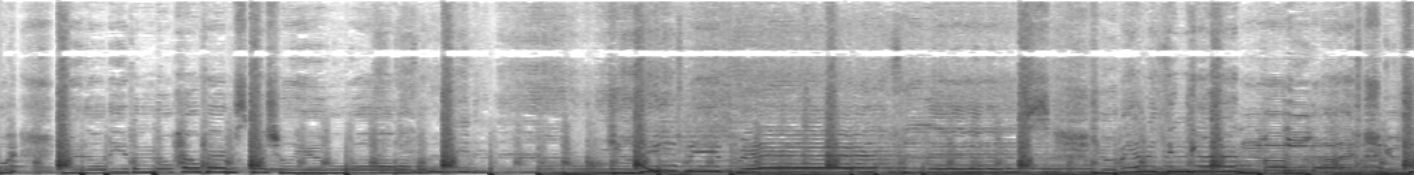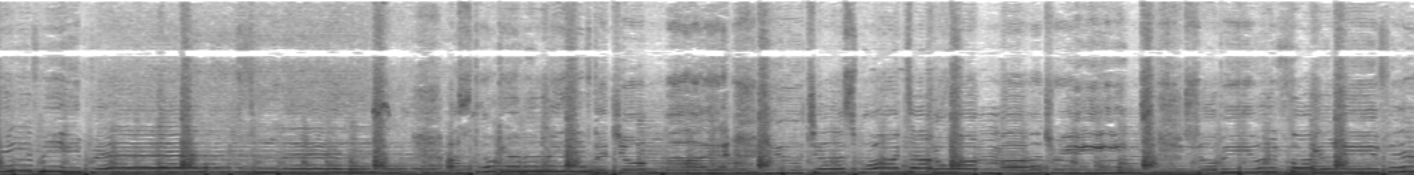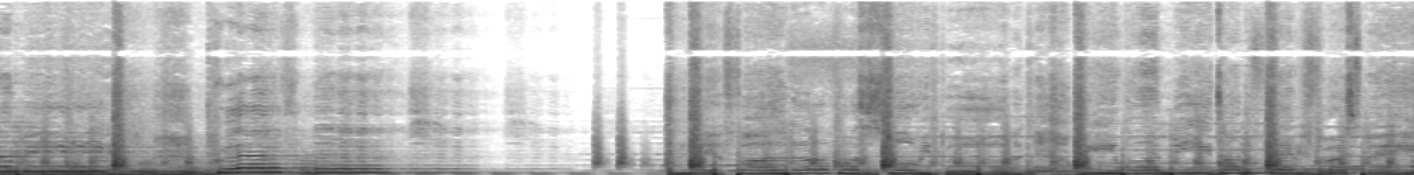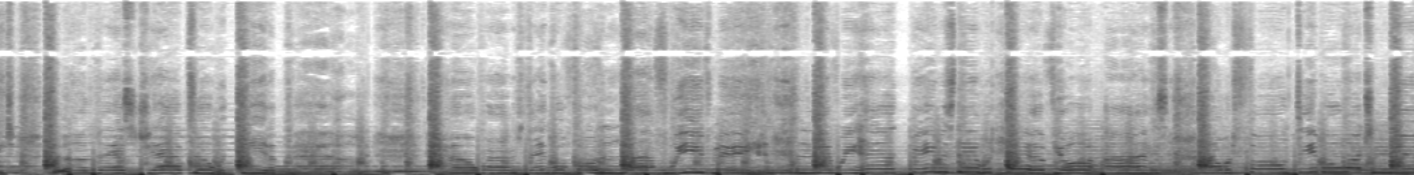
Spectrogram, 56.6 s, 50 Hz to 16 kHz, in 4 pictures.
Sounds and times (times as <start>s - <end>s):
Rhythm and blues: 0.0s - 56.5s.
